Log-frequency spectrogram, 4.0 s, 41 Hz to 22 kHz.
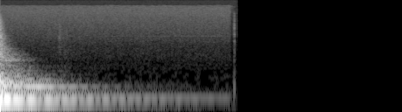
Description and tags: Dirty Tony's Tom 14'' 010
This is the Dirty Tony's Tom 14''. He recorded it at Johnny's studio, the only studio with a hole in the wall! It has been recorded with four mics, and this is the mix of all!
punk, pack, drum, heavy, realistic, 14, tom, raw, 14x10, real, drumset, metal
